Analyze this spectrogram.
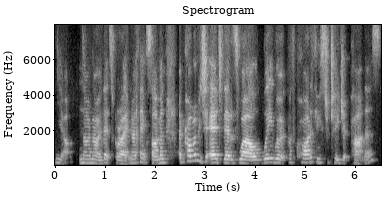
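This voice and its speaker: Here a woman talks with a New Zealand accent at a moderate pace. Her pitch is fairly high, with ordinary variation. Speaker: webinar host, software consultant. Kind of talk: business webinar. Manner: animated.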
